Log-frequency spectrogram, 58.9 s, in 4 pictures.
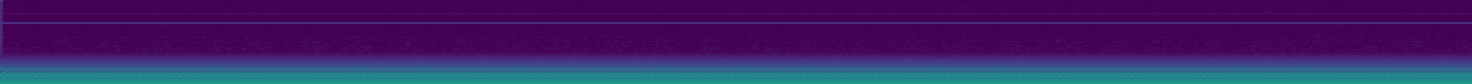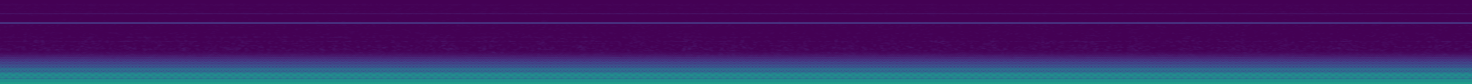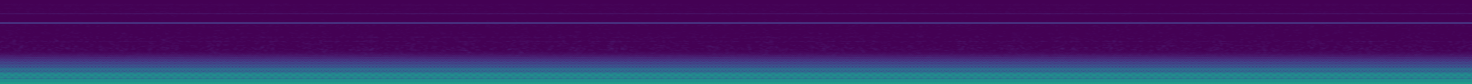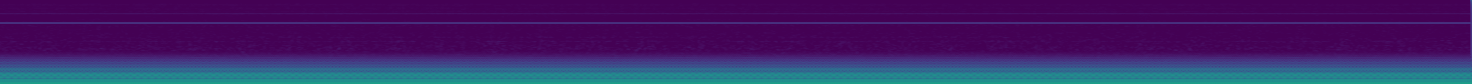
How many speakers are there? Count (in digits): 0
